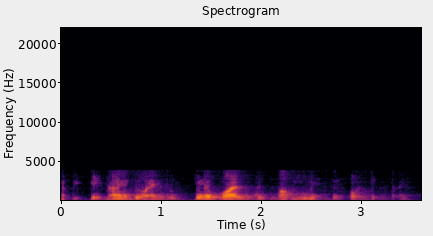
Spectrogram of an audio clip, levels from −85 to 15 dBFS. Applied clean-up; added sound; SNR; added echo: neural mask model DeepFilterNet 3.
